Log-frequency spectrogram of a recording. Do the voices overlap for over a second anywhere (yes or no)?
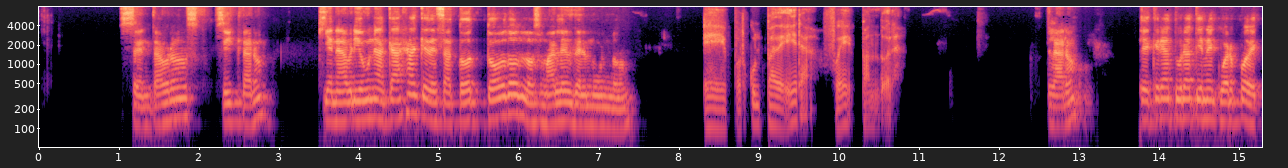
no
